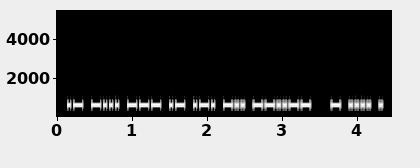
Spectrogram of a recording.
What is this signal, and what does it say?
Morse code, heard as a keyed tone, about 30 wpm, 600 Hz. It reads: ABOARD, THE
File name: the old man and the sea / the old man and the sea 1 30wpm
